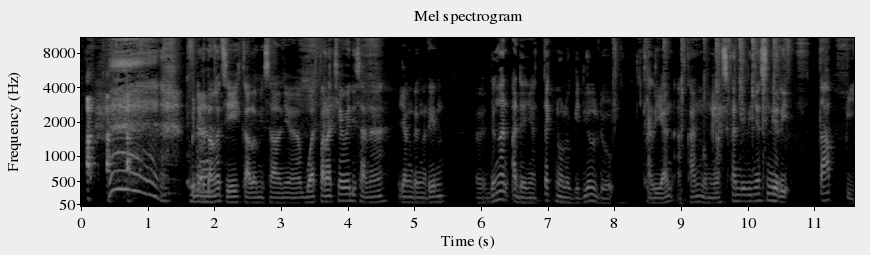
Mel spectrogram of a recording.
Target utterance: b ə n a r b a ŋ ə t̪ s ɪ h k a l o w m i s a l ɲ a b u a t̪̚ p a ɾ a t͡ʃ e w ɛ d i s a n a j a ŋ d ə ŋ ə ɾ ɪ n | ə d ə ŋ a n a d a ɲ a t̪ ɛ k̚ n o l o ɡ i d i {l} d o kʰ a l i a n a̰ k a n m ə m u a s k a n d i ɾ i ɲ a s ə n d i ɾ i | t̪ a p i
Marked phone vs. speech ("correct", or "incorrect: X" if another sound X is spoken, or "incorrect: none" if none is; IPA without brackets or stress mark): correct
